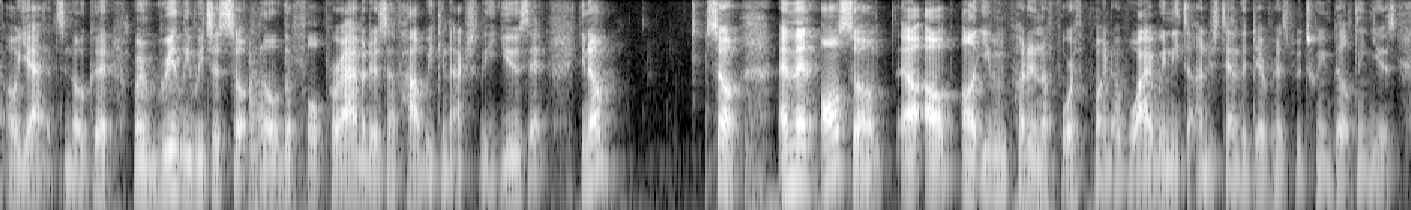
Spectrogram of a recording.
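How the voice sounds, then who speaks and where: Explaining singing to podcast listeners, a vocal coach with a lower voice and access to falsetto keeps things loose and chatty. His casual teaching monologue is full of fillers, restarts, and tag questions, especially "right?"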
